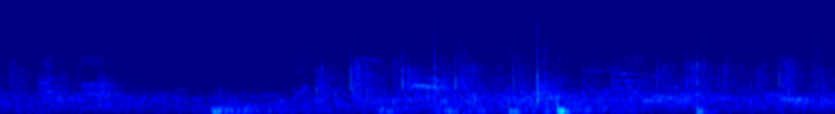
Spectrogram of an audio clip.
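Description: A badminton rally: sharp racket strikes on the shuttlecock and players' thudding footsteps on the court, beginning a little under three seconds in and running irregularly on, over a low murmur of voices in the hall.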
